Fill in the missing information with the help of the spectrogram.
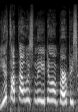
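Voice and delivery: high-pitched imitation of an amused woman; high, teasing question; mock incredulous. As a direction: quote her in a high, disbelieving voice. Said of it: "She's like".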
